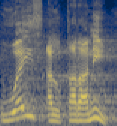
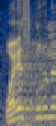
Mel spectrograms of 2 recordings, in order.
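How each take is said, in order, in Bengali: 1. দ্বিতীয় নামটি al-Qarani হিসেবে বলা হয়। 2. দ্বিতীয় নামটি Kuruni হিসেবে বলা হয়। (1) "এই হলো বিশুদ্ধ উচ্চারণ" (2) "ওয়াইস কুরুনি নামটা শুদ্ধ না"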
